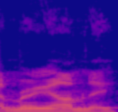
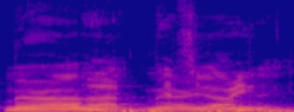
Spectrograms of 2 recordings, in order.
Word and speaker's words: Mariamne: And if you think about M is with your lips and N is with your tongue, it flows real good.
